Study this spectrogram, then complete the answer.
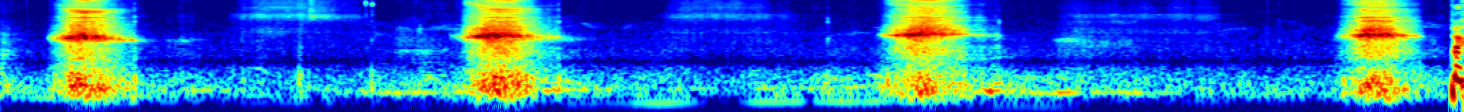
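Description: Slow, deep breaths during a relaxation exercise, four long audible exhales spaced about four seconds apart with softer inhales between, close and breathy, no speech over them.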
